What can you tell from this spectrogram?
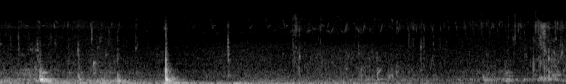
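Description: Canoe being paddled: soft splashing and swishing of water from the paddle strokes along the hull, with one sharp knock about a second and a half in. A low wind rumble on the microphone dies away about two seconds in.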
